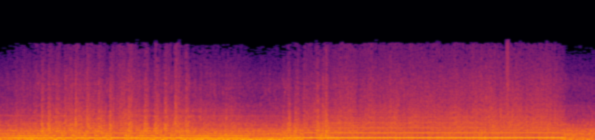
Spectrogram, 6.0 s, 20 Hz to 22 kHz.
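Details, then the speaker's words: 1999 Bobcat 864 tracked skid steer: steady, loud mid-pitched whine over the engine from the failing right-side hydraulic drive motor, which barely moves while the left side works fine; replaced with a rebuilt motor. "the one drive motor just whines and barely won't even move so I brought it here to fix it"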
